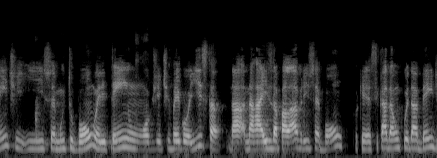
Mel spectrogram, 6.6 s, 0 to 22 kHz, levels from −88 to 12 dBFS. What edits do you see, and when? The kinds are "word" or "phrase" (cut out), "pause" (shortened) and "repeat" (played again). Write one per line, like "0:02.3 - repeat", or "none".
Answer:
0:05.2 - pause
